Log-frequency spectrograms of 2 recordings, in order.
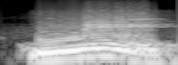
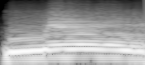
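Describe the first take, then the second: First: মে with a short pure "e"; local Bengali pronunciation. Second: মে drawn into a gliding "mei"; British pronunciation. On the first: Teacher showing how we say it, local pronunciation. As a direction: say মে short, no glide. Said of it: "আমরা উচ্চারণ করি". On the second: Teacher showing how the British say it, British pronunciation. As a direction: glide মে from e to i. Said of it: "ব্রিটিশরা উচ্চারণ করে". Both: Shown as a demonstration.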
